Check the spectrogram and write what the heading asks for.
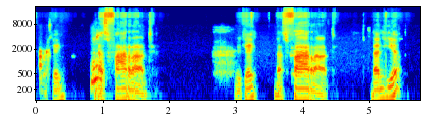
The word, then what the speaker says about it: Fahrrad: You know that when there's an R, we stretch. Farad, far, referee, yeah, Farad. Okay, that's Farad.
